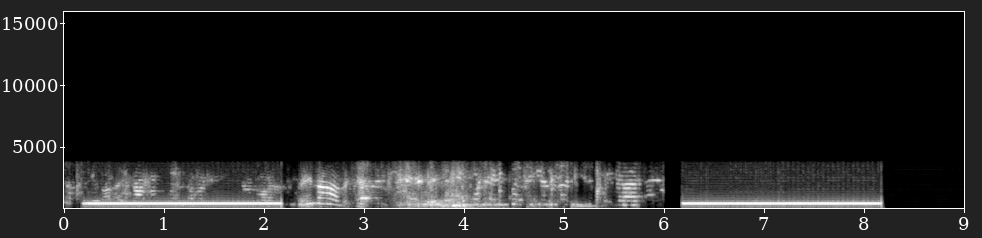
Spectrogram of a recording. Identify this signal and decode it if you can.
Ringback tone (North America), 440 + 480 Hz, with speech.
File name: rg-1600-unknown- - - .62339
